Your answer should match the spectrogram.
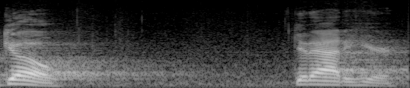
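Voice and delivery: loud dismissive command; Pharaoh ordering them out. Acted. Preacher voicing Pharaoh throwing out the Israelites, loud command. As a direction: bark them out of Egypt. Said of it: "Pharaoh's like".

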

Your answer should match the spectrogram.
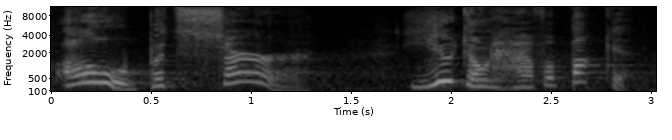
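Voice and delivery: slow, softly mannered mock politeness; pious churchy talk. Imitating the church version of the woman at the well, pious and polite. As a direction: imitate a meek, reverent woman, drawn out.

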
